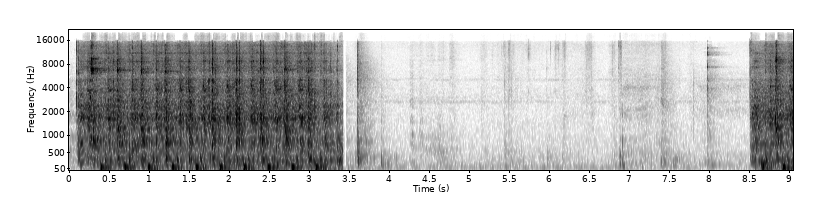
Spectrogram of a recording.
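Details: Honda 400EX before a top-end rebuild, with no airbox; its oil was found bone dry, then topped off, after which it smoked badly: a rough idle with a sharp regular tick about three per second, no smoke now. Owner suspects oil starvation; unconfirmed.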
